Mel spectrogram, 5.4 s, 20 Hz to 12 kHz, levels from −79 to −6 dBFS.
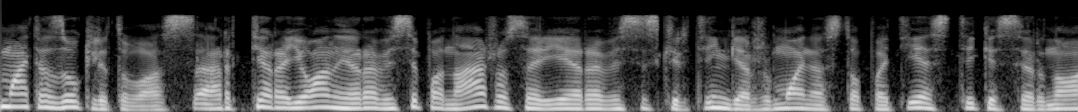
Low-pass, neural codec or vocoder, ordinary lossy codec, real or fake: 7.2 kHz; none; MP3, 96 kbps; real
